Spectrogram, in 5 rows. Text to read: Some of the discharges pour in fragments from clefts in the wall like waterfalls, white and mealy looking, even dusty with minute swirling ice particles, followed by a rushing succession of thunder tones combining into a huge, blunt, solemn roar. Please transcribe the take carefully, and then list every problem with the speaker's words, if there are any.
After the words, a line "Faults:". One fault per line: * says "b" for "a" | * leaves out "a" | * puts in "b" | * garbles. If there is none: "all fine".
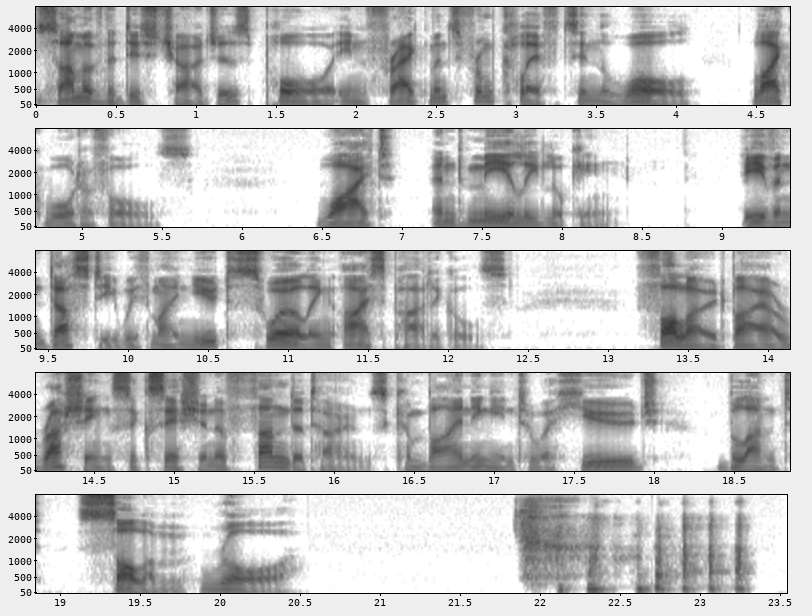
Some of the discharges pour in fragments from clefts in the wall like waterfalls, white and mealy looking, even dusty with minute swirling ice particles, followed by a rushing succession of thunder tones combining into a huge, blunt, solemn roar.
Faults:
all fine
